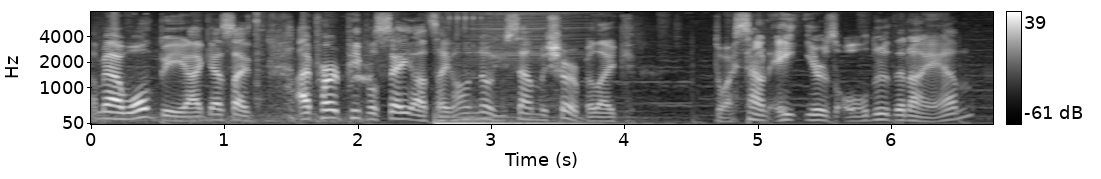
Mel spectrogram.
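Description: Twenties male streamer, second-language English, animated swinging delivery, frequent laughs and cursing, music running underneath. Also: mid-range voice, brisk. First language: not English. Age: 20s. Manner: swears a lot, laughs often, reacts to chat aloud. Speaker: game streamer. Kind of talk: casual live-stream chat while gaming. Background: background music.

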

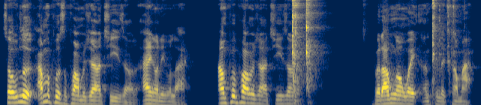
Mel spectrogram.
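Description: A man in his forties hosting a casual home cooking show from his kitchen, talking straight to viewers in an animated, chatty way. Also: mid-range voice, very fast, noisy background. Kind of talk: casual cooking chat and monologue.

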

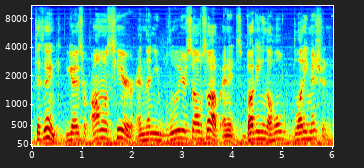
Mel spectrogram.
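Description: A man in his thirties chats while streaming a game. His voice sits a bit high and his delivery is sarcastic and long-winded. Vehicle noise from the game runs clearly behind him. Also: moderate pace, poor audio. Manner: exasperated, sarcastic, wordy. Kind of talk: casual chat while gaming with friends. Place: indoor room at home. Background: video game vehicle and ambience noise.

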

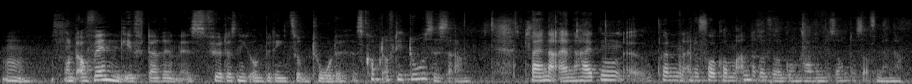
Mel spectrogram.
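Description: A woman plays a composed forensic expert in a crime radio drama. Her voice is fairly low and she explains in a knowing, drily teasing way. There is faint background noise. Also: brisk, a little mellow, natural voice. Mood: knowing, wry.

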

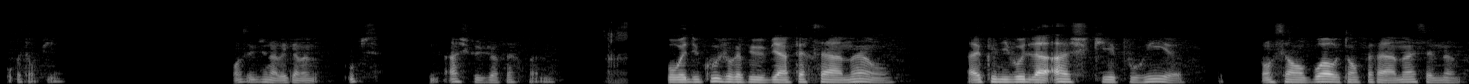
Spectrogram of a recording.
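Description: A man's voice: fairly low pitch, steady tone, moderate pace, pauses often, highs cut off. A young man with a cold talking through his gameplay in casual, grumbling commentary, with a slightly stuffy voice. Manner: grumbling, easily annoyed at lag. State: has a cold, coughing. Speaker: gamer.

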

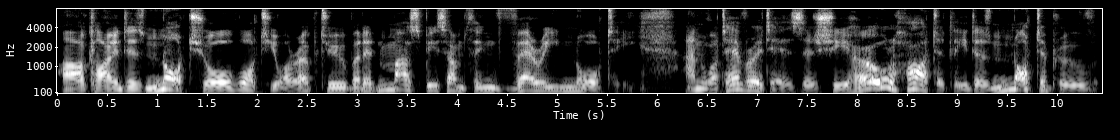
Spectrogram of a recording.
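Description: A man's voice: medium pitch, voice pushed up. Man playing a pompous, stuffy solicitor. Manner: pompous, formal. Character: stuffy, pompous solicitor reading a stern complaint.

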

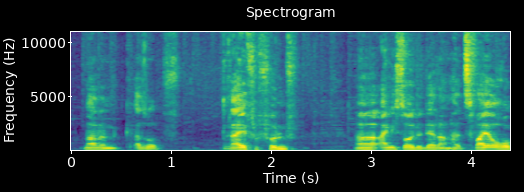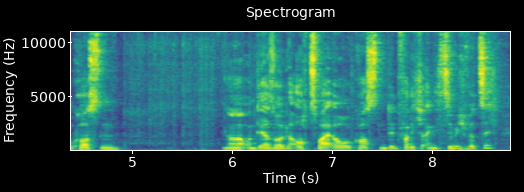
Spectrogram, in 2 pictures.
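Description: Slightly husky, higher-voiced man chatting casually. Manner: rambling, hesitant, self-correcting. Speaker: YouTube collector showing flea market finds. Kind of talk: casual haul vlog chat.

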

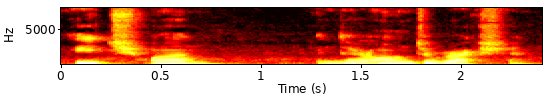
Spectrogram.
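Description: A man leading a guided meditation as a monk, speaking gently and soothingly in short phrases with long pauses. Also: mid-range voice, level tone, slightly rough.

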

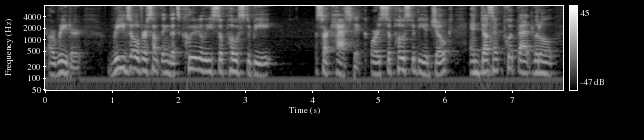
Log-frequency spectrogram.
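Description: Enthusiastic young man giving a casual review. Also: mid-range voice. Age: young adult. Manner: enthusiastic, chatty, emphatic. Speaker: vlogger reviewing audiobooks. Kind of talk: casual spoken review to camera. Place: small indoor room at home. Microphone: webcam microphone at arm's length.

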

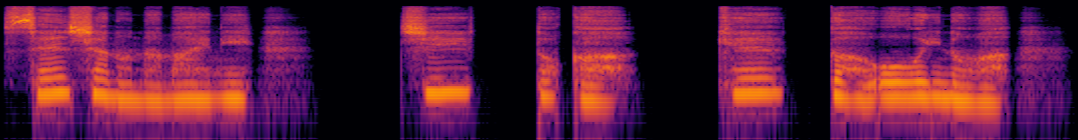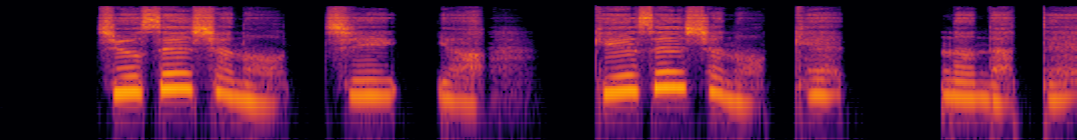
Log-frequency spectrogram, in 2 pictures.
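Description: Quiet bookish soldier girl from a game, high voice, deadpan n halting, dry close recording. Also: dry recording. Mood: quiet, reserved. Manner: soft-spoken, deadpan, halting short phrases. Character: quiet, reserved young female soldier, bookish and injury-prone. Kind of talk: Japanese game character voice lines.

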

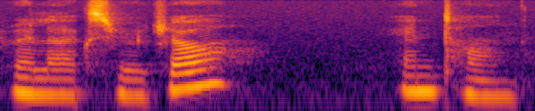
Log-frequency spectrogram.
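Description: A woman leading a guided yoga nidra meditation, giving calm step-by-step instructions with long pauses. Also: sits low.

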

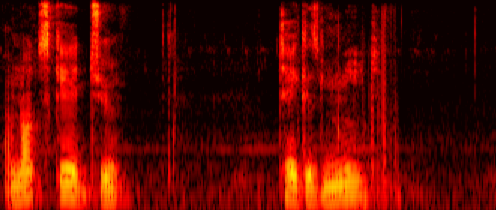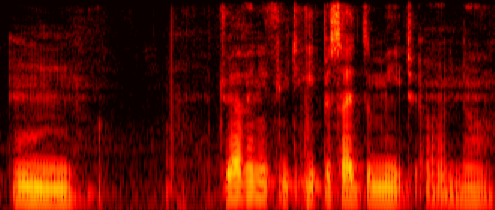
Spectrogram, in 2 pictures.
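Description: A man with a sore throat hosts a gaming channel, talking over his play at a middle pitch. His voice sounds a bit rough, and he chats casually and apologetically to his viewers. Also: steady tone, slow pace, pauses often, highs cut off, slight background noise. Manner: chatty, apologetic, addresses viewers directly. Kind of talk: casual gameplay commentary.

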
